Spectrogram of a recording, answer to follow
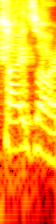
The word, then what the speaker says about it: Caesar: It's Kaiser, you pronounce it Kaiser, it's Latin.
